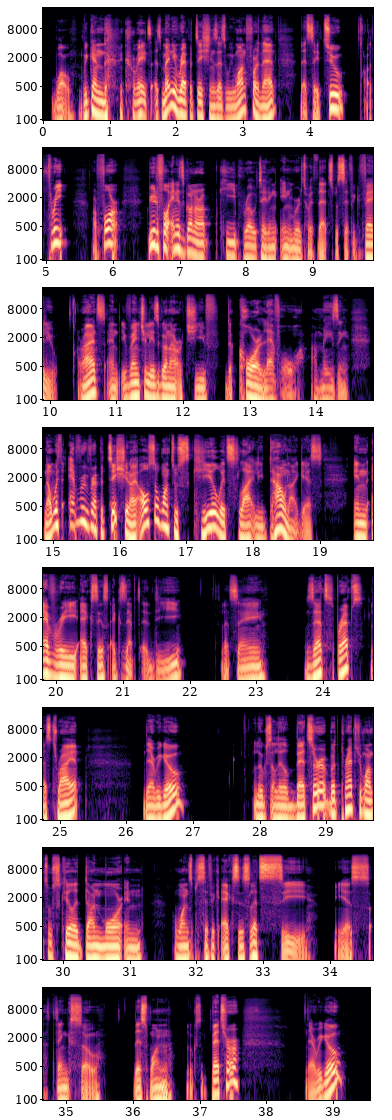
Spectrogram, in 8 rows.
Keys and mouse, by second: 3.2 middle click, 5.3 click, 6.5 middle click, 9.4-13.2 drag, 13.6-14.5 middle drag, 16.2-17.5 middle drag, 24.2-29.5 shift+drag, 30.2-32.1 shift+drag, 32.4 ctrl+z, 32.8-36.9 shift+drag, 37.6-39.5 shift+drag.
